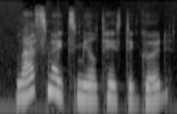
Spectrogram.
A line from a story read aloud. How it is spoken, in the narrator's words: Moses says sweetly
